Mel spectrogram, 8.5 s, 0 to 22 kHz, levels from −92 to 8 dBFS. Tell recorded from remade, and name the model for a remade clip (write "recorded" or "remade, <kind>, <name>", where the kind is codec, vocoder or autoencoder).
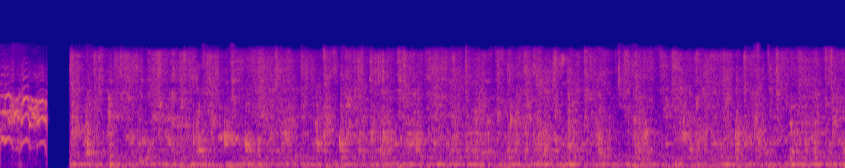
remade, codec, DAC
